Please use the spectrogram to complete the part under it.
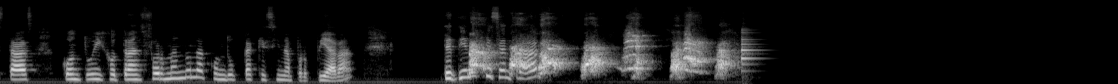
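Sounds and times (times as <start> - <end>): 
speech: 0.1 - 6.4
dogs barking excitedly: 4.7 - 7.6.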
